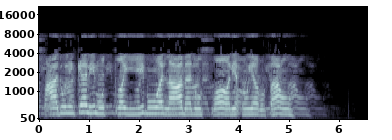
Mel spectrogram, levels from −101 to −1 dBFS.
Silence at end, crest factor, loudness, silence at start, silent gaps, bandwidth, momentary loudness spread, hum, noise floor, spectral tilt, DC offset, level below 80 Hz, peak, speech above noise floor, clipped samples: 1.2 s; 18 dB; -24 LUFS; 0 s; none; 8 kHz; 9 LU; none; -80 dBFS; -2 dB/octave; under 0.1%; -76 dBFS; -8 dBFS; 55 dB; under 0.1%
